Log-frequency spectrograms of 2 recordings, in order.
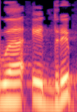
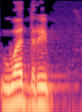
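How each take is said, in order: First: The vowel after wa is pronounced separately. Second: The vowel after wa is dropped and linked. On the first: The speaker calls it wrong. "Bukan wa idrib" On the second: The speaker calls it right. "tapi wadrib"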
